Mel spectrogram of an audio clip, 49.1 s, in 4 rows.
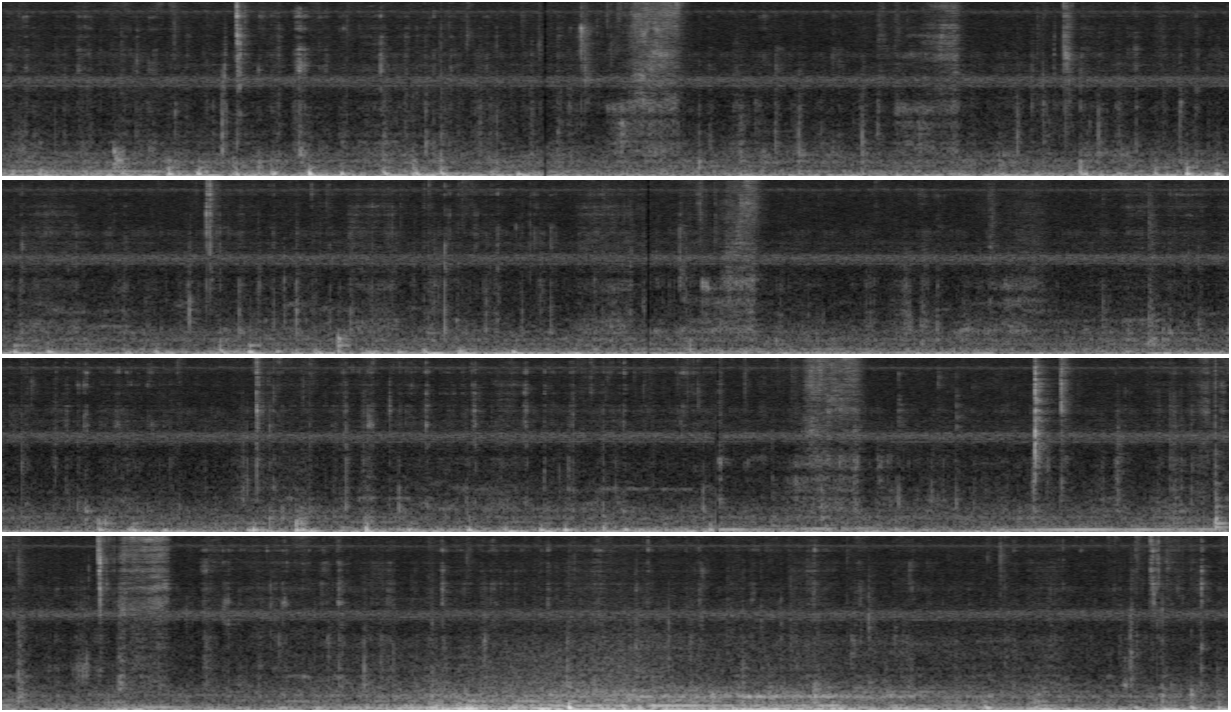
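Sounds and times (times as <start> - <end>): close chewing: 0.0 - 20.2, 20.8 - 49.0.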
